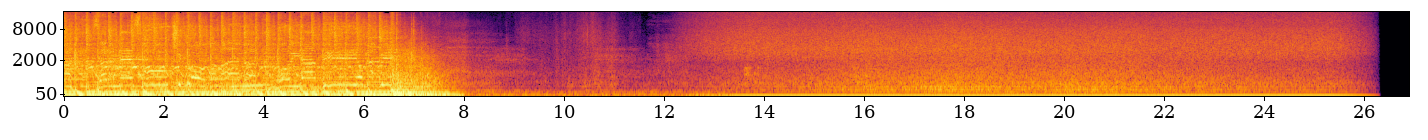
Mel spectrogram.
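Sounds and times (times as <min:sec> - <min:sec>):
loud rushing hiss: 0:00.0 - 0:08.8, 0:10.7 - 0:26.3.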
